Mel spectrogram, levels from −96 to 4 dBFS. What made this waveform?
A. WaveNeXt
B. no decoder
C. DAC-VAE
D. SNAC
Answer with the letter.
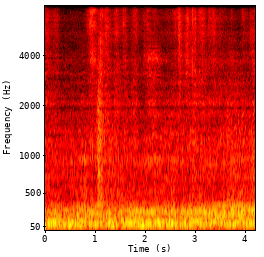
D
